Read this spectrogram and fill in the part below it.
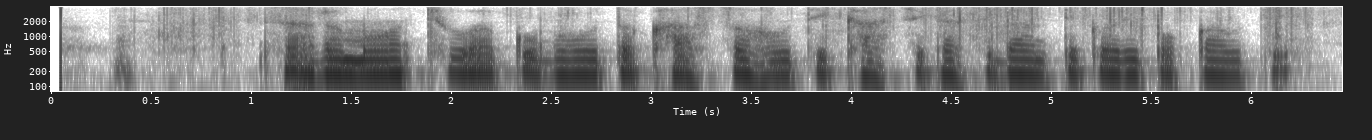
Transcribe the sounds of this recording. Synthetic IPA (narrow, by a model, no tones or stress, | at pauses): sa̰ɾamɔt͡ʃʰua̰kubɔɦut̪ɔkʰasɔɦowt̪ʰikʰasikʰasibant̪ikɔɾipɔkawt̪ʰḭ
